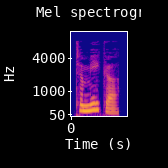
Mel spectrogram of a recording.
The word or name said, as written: tamica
